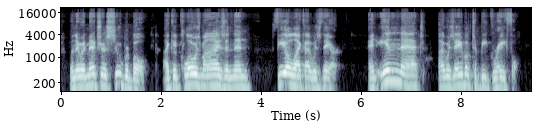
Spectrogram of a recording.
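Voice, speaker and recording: A man with a New York accent talks at a fairly slow pace. His pitch variation is ordinary. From New York City. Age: 80s+. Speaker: youth motivational speaker. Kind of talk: interview.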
